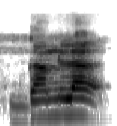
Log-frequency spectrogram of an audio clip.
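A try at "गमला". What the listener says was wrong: Very good, very good.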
